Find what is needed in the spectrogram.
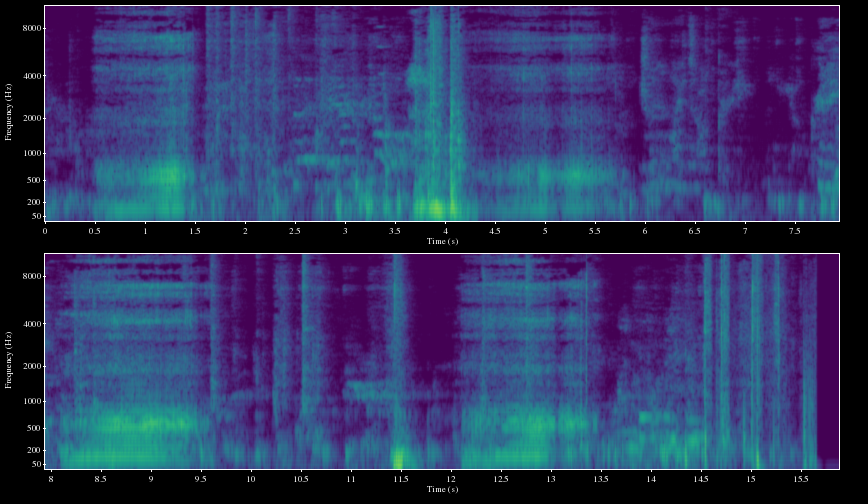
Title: My dad is snoring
